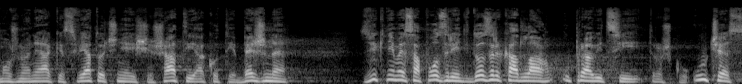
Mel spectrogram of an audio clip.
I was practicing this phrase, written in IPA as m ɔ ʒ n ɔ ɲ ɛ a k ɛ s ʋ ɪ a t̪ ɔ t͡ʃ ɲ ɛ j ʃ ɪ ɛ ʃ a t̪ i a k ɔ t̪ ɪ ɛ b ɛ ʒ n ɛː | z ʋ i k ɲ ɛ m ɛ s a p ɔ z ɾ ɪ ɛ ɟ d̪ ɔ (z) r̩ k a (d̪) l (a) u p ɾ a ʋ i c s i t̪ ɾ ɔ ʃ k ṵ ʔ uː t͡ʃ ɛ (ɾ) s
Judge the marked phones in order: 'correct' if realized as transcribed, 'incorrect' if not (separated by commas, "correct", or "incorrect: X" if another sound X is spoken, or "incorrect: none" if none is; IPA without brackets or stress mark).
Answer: correct, correct, correct, incorrect: none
